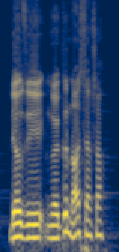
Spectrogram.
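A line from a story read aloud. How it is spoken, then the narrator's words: Raised voice. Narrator (Vietnamese): Tư Mã Minh cao giọng nói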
